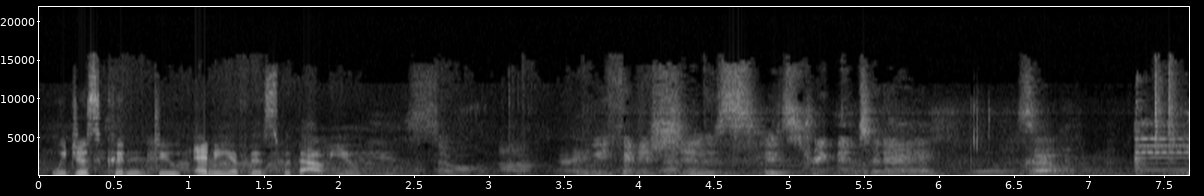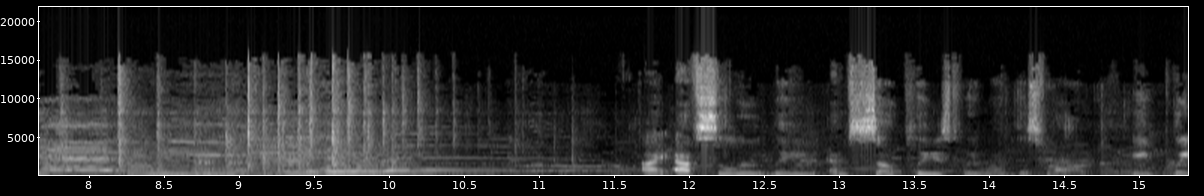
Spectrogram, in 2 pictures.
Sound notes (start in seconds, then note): 7.3 bell ringing; 9.6 clapping and cheering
